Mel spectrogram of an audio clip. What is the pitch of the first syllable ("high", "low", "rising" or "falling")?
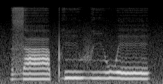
low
